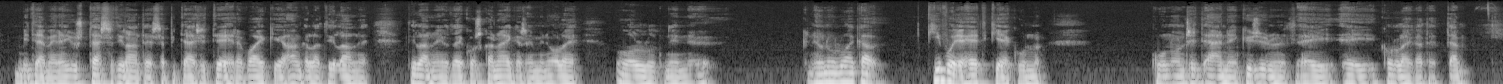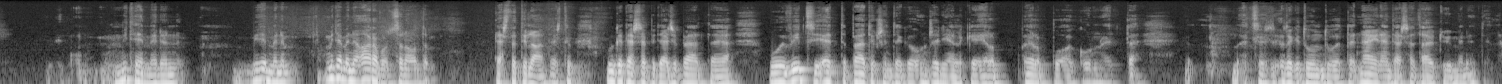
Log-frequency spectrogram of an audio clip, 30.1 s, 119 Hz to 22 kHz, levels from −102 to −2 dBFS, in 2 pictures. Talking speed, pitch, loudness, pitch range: 140 wpm, 100 Hz, -22 LUFS, 95-110 Hz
